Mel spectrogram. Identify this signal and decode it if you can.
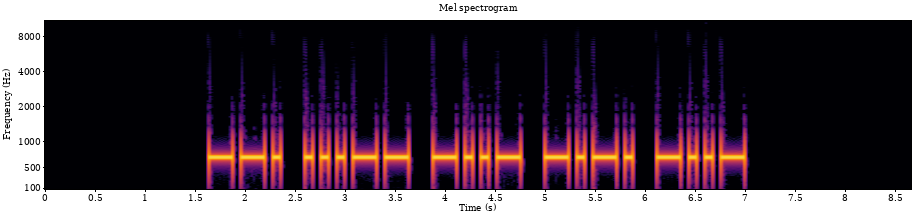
Morse code, heard as a keyed tone, about 14 wpm, 700 Hz. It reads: G3XCX
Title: DXCC-100 Call Signs - 5 Characters - Repeated 3x - 15wpm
